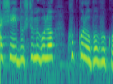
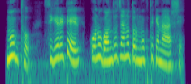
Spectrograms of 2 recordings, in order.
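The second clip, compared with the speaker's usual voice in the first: plain reading voice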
